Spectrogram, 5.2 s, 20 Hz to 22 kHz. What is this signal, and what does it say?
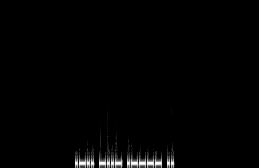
Morse code, heard as a keyed tone, about 30 wpm, 700 Hz. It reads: LX1I
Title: DXCC-100 Call Signs - 4 Characters - 30wpm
